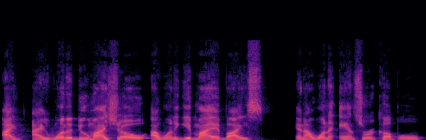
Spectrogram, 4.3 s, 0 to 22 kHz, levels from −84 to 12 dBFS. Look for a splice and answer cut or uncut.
uncut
